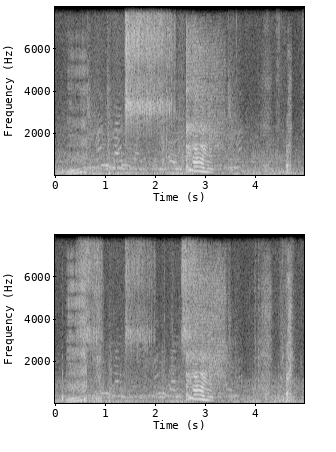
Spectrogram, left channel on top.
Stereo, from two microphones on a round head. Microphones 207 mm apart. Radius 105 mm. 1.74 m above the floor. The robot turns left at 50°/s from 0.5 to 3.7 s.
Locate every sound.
0.2 s a zipper: 45° right (ahead or behind); by 0.7 s 35° right (ahead or behind)
2.6 s a cough: 15° left (ahead or behind); by 4.8 s 40° right (ahead or behind)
